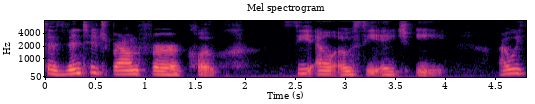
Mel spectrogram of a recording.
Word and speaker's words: cloche: inside and this is vintage brown fur cloak c-l-o-c-h-e i always pronounce that cloche this hat is the only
